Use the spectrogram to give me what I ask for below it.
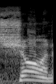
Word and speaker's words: Sean: also my single that's on there and it's Sean s EAN just for people that can't spell long people actually misspell that it is at the end yet some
